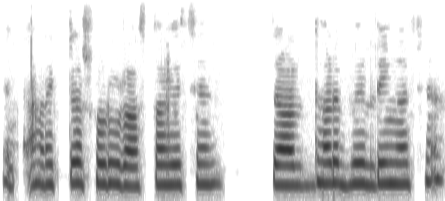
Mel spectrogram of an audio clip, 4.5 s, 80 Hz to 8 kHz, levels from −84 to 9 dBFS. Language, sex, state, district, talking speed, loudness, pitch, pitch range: Bengali, female, West Bengal, Malda, 135 wpm, -20 LUFS, 265 Hz, 255-275 Hz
